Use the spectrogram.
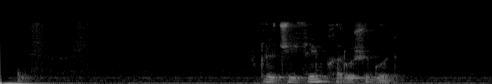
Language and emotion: Russian, neutral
